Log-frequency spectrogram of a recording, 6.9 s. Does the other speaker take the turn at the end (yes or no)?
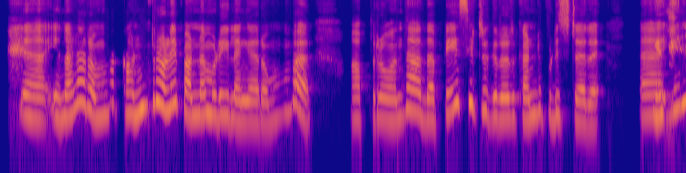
no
